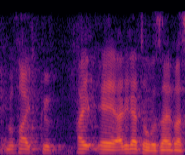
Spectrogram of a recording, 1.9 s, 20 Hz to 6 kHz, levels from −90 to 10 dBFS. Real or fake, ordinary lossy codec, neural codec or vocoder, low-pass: fake; AAC, 32 kbps; codec, 16 kHz, 8 kbps, FunCodec, trained on LibriTTS, 25 frames a second; 5.4 kHz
